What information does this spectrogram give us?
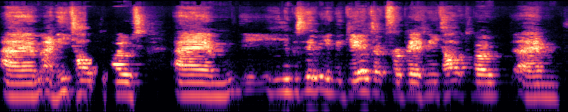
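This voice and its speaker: A man, a guest in an interview, speaking thoughtfully and haltingly as he searches for words. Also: a little high, fairly even intonation. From Ireland (Cork). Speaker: guest, history professor. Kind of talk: reflective conversational interview. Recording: echoey room, distant from mic.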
